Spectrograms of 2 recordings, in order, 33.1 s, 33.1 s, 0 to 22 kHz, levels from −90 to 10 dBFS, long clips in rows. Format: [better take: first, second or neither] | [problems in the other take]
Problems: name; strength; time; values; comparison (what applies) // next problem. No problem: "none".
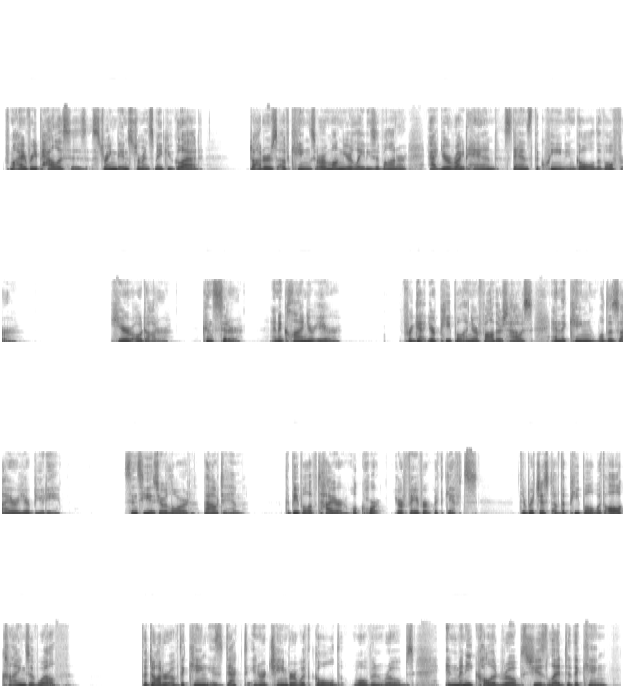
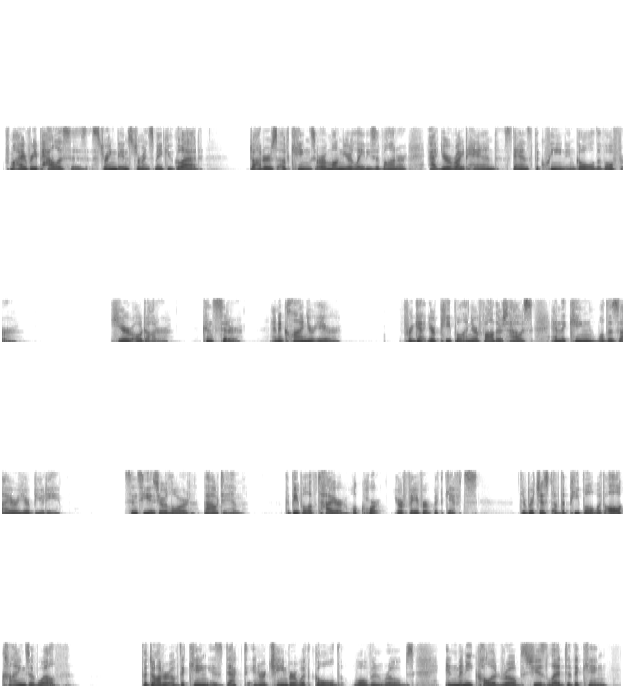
first | garbled, watery; badly; nothing above 5.5 kHz; slightly in the first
